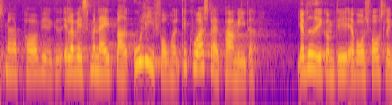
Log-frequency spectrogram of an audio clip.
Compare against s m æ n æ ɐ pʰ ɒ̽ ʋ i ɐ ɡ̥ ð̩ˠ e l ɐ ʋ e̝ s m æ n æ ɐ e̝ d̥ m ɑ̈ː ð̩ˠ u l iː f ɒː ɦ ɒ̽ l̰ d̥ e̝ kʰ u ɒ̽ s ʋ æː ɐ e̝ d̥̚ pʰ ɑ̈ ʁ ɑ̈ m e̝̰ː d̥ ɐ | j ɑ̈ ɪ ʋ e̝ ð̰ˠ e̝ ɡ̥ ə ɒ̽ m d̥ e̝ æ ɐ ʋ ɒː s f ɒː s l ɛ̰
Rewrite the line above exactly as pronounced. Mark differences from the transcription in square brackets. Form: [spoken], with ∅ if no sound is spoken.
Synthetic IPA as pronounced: s m æ n æ ɐ pʰ ɒ̽ ʋ i ɐ ɡ̥ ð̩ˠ e l ɐ ʋ e̝ s m æ n æ ɐ e̝ d̥ m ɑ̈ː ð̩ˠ u l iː f ɒː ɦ ɒ̽ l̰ d̥ e̝ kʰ u ɒ̽ s ʋ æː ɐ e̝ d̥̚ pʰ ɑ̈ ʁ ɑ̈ m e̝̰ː d̥ ɐ | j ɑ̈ ɪ ʋ e̝ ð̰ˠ e̝ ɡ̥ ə ɒ̽ m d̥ e̝ æ ɐ ʋ ɒː s f ɒː s l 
